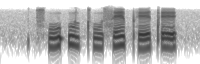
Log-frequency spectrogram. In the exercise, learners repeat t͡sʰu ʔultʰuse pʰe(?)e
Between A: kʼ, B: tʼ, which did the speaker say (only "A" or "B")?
B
